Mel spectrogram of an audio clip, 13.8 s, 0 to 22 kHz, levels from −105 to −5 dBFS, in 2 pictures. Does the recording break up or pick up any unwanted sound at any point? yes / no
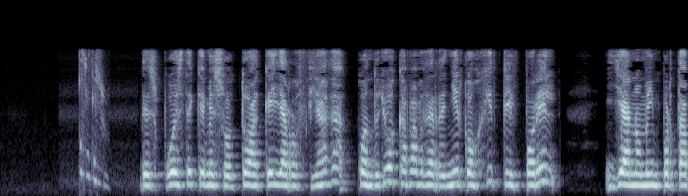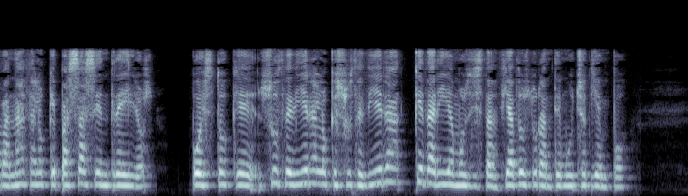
yes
